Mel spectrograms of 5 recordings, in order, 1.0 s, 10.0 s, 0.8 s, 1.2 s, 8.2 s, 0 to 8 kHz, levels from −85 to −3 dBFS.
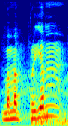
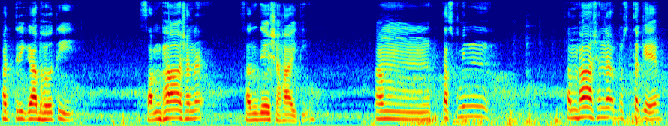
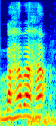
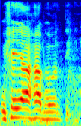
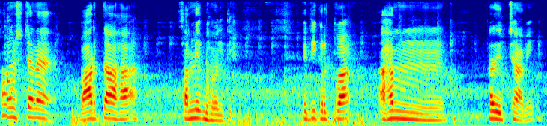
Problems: none marked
